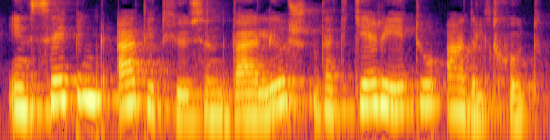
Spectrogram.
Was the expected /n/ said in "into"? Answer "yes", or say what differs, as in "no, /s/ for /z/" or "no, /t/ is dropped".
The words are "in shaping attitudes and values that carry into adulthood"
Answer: no, /n/ is dropped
